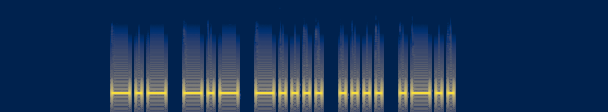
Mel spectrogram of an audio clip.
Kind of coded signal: Morse code

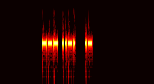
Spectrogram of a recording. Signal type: Morse code

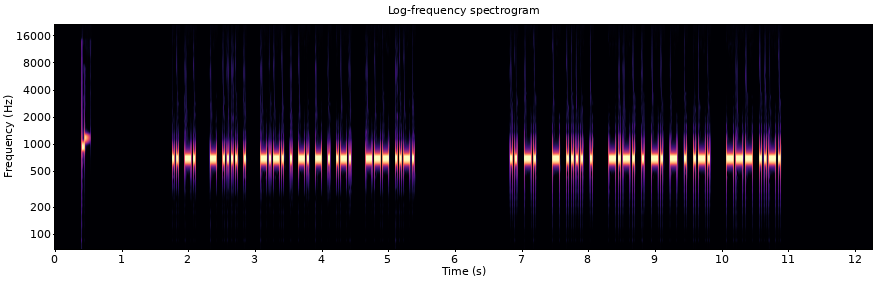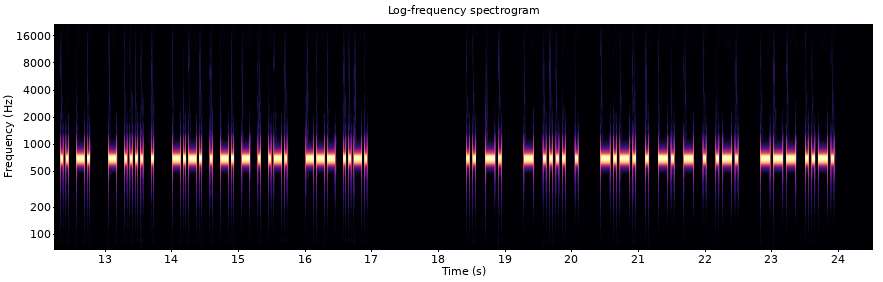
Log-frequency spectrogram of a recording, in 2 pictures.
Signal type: Morse code

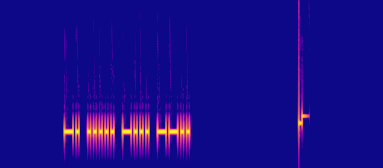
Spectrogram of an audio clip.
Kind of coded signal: Morse code

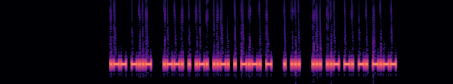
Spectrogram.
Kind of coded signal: Morse code

